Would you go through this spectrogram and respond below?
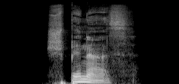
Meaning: genitive singular of Spinner
- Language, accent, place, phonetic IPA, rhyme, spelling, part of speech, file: German, Germany, Berlin, [ˈʃpɪnɐs], -ɪnɐs, Spinners, noun, De-Spinners.ogg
